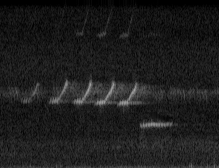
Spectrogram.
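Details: Ortolan Bunting singing a single ringing verse: five quick, high, upward-sliding notes, then one longer, lower, slightly falling note, over a steady faint high hiss.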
